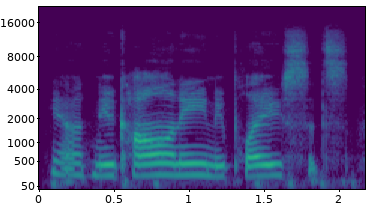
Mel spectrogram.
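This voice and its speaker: A woman's voice: fairly high pitch, completely flat delivery, normal speed, fairly bright tone, no echo. A woman playing an upbeat, casual space prospector in a tabletop game, rambling and hesitant. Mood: wistful, enthusiastic. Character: Simone, upbeat rambling young prospector from explorer family. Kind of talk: tabletop roleplay in character.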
